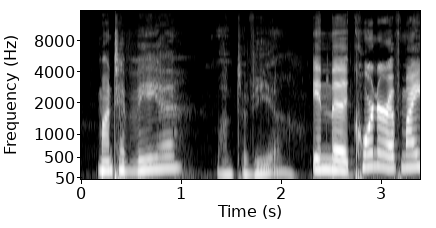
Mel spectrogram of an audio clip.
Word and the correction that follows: Mandevilla: Mandevilla. Maybe a mandevilla, you think? – Oh, maybe. Montavia. No. I thought I was doing really good and pronouncing something beautifully.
